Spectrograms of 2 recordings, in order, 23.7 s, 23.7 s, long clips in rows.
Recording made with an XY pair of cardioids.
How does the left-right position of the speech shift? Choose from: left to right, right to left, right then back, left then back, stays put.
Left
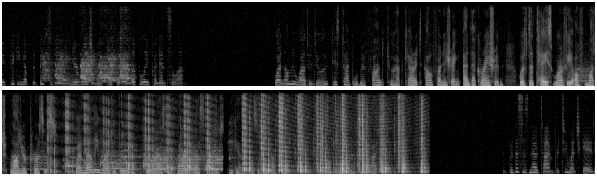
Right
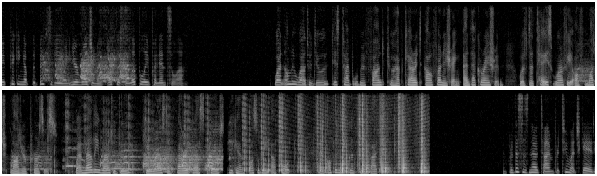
left then back.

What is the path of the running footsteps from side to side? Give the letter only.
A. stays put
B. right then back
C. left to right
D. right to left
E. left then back
C.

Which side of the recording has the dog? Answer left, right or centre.
right.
